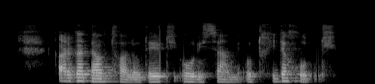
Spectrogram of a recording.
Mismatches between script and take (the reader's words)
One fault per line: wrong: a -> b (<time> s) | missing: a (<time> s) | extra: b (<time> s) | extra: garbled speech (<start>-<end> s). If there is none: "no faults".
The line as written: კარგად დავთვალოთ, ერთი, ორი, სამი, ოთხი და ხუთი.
no faults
